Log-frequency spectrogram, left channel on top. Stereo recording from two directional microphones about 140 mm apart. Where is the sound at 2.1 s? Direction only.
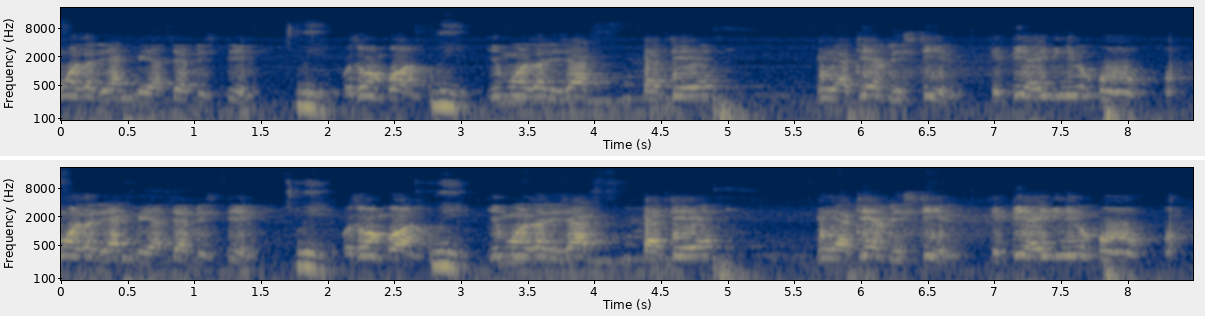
30° right (ahead or behind).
